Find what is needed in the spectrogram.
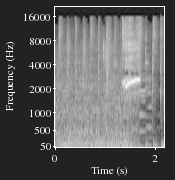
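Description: Steady rumble of street traffic, cut by one short rising whistle about one and a half seconds in. Upbeat cumbia music starts right after the whistle, near the end.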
